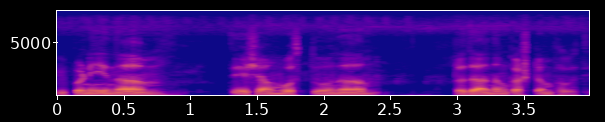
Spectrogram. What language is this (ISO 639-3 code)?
san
